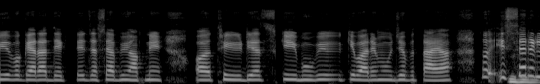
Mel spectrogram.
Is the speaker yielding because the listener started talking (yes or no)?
no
